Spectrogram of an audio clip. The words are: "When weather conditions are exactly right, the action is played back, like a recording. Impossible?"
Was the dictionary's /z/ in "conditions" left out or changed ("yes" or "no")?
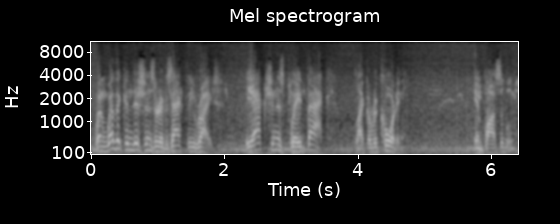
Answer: no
